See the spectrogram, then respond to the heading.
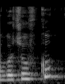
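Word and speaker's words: Ugochukwu: Allora, secondo me sono Gociufku, che ho imparato a pronunciare perché ho chiesto ai ragazzi della Prema quando sono andata alla all'ACI Weekend e loro mi hanno detto che si pronuncia così.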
